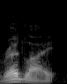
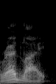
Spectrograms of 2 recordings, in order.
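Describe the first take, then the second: First: It is yelled loudly. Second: It is said at normal volume.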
